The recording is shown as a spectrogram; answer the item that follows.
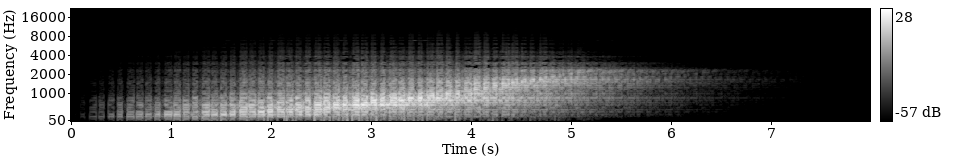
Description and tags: A low range synth tone, gated and echoed in stereo. Tempo is 160 BPM and the gate is opening on 16ths. Key is E.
